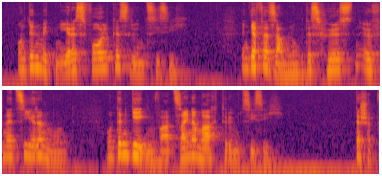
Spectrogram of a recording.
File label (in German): Lesung; 2 Sonntag nach Weihnachten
